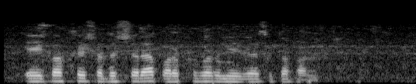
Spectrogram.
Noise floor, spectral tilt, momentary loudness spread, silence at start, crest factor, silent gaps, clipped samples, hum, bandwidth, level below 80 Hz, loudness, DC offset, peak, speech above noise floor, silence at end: -46 dBFS; -6.5 dB/octave; 10 LU; 0.25 s; 18 dB; none; under 0.1%; none; 8.2 kHz; -58 dBFS; -20 LUFS; under 0.1%; -4 dBFS; 27 dB; 0.75 s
